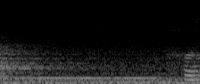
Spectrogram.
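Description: Low, steady room noise with a faint, thin, steady hum that fades out after about a second and a half; a woman starts speaking near the end.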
